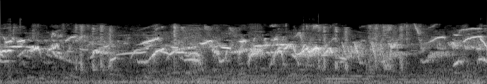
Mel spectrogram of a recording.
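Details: Contest-winning white-rumped shama, Medan and Java: rich, unbroken torrent of looping whistles, sharp slurs and rasping notes at steady loudness.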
